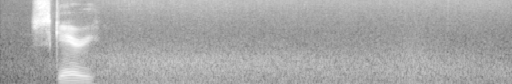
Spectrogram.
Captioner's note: wind blowing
